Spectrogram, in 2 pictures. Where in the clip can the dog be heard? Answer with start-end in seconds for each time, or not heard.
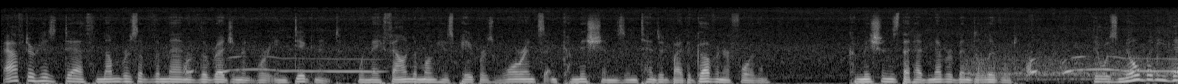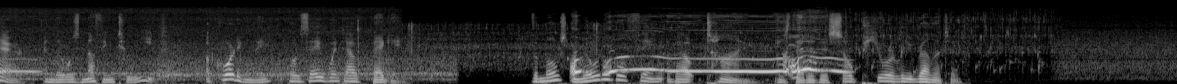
1.8-3.9, 10.2-12.2, 17.4-20.4.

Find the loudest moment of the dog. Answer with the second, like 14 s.
20 s.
